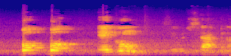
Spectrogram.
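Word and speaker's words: gbogbo: It's spelled G-B-O-G-B-O. So whenever you see the G, it's a hard "bok."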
